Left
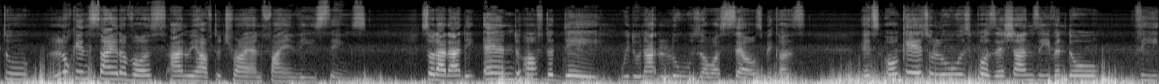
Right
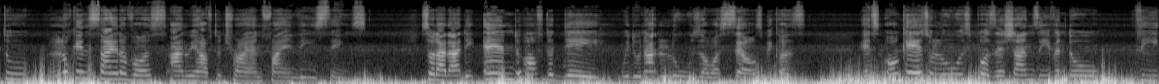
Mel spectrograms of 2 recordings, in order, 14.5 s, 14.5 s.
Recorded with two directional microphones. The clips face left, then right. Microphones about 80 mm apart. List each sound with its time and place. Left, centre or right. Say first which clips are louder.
0.0 s speech: even; left
5.3 s speech: left 6 dB; left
